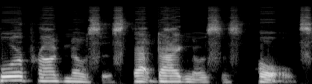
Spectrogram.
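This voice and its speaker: A man speaks with a somewhat breathy, fairly high-pitched voice and lively intonation. The sound is dry and close with no echo. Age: 60s. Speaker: palliative care physician. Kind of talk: keynote speech.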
